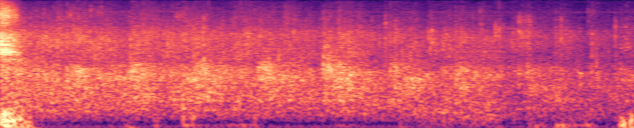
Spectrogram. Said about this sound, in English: Can we please give her a warm round of applause again for that really informative message?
